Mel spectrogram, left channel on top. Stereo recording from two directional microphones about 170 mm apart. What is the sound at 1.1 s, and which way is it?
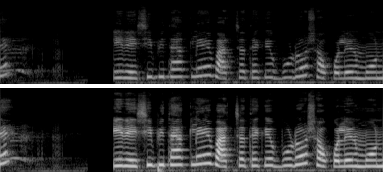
Speech, 30° right (ahead or behind).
